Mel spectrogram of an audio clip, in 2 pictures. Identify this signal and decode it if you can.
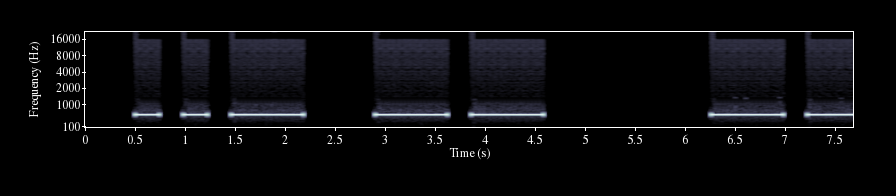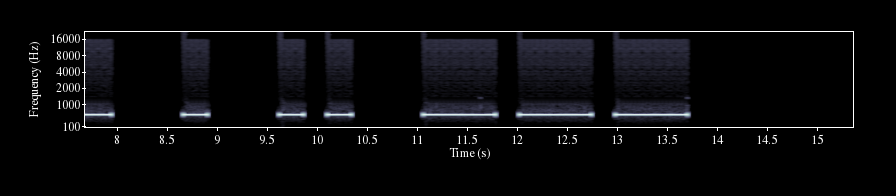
Morse code, heard as a keyed tone, about 5 wpm, 600 Hz. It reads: UM MEIO
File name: CW / 5PPM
